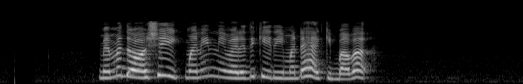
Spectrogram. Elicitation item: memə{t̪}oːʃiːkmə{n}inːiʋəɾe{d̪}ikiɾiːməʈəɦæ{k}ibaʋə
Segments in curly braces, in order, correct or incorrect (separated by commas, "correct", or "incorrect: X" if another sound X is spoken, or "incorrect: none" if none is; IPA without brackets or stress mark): incorrect: d̪, correct, correct, correct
